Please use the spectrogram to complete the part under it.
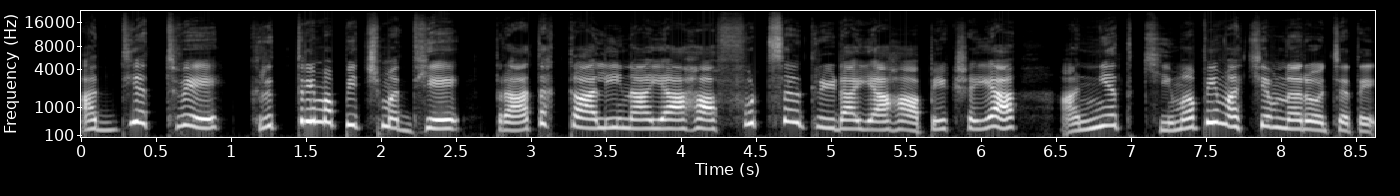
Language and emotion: Sanskrit, happy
